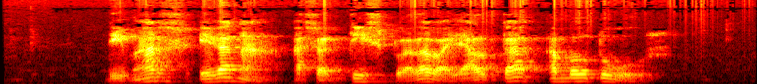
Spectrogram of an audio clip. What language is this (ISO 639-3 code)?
cat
